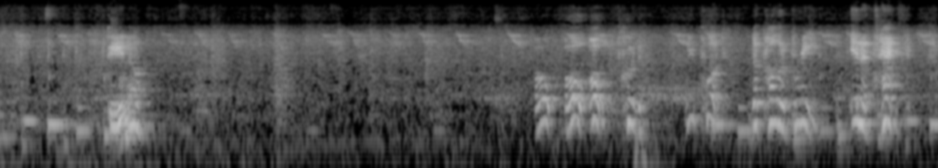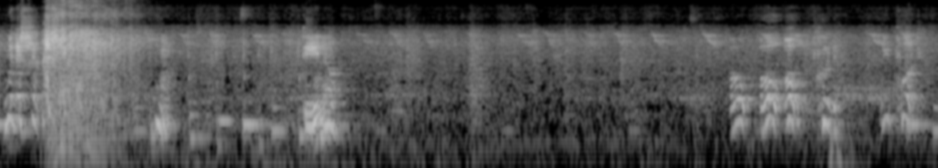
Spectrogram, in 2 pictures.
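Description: A young man speaks with animation, heard through a small loudspeaker in the room.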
